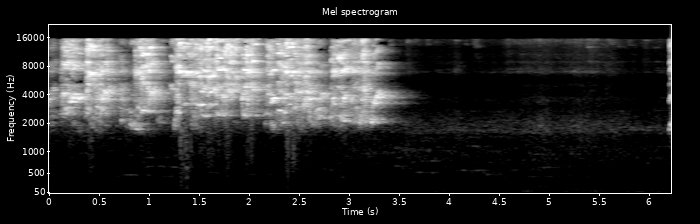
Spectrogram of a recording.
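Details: Lovebirds singing in breeding season: a steady run of shrill twittering and squeaks for over three seconds, then quiet with a faint hum, ending in a short chirp.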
